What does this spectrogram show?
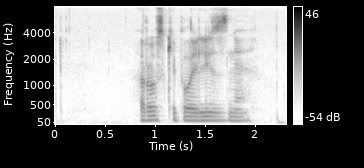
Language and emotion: Russian, neutral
